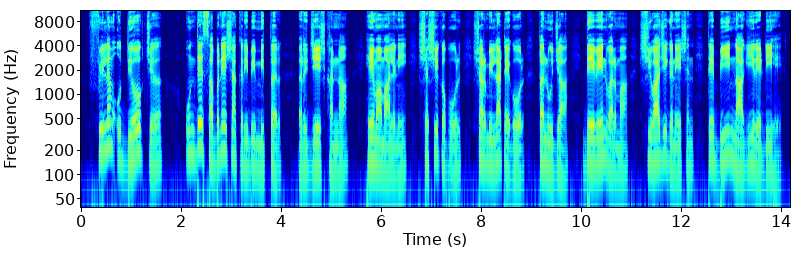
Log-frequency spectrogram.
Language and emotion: Dogri, neutral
